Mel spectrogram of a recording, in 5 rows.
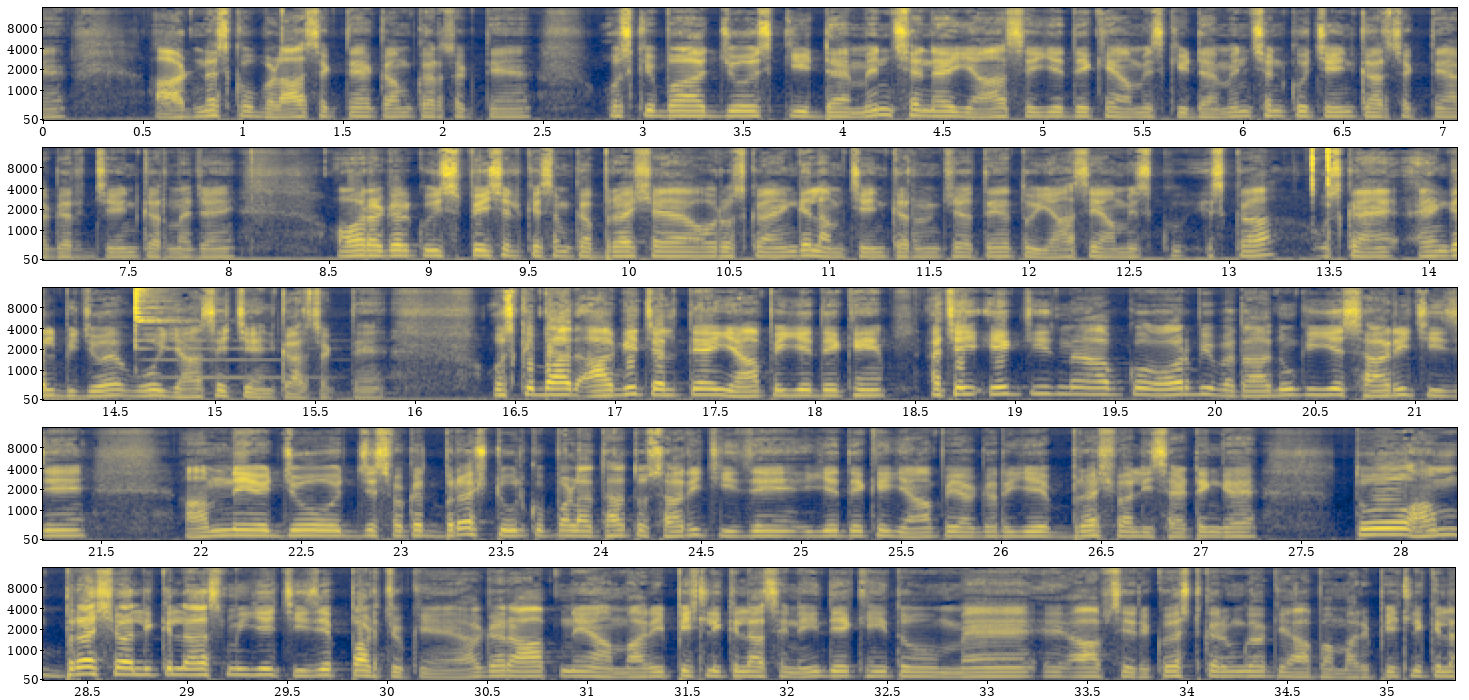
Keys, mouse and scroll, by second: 5.3-8.7 drag, 23.8 click.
